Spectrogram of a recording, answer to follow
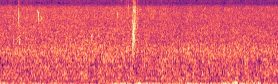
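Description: A steady, even rush of outdoor wind and water noise, with a faint click about two seconds in and a soft low thump near the end.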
